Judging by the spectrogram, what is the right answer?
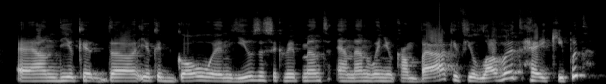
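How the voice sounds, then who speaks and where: With an Eastern European accent, a woman speaks at a moderate pace and fairly low pitch, her intonation fairly even, her loudness very even and her pauses hardly any. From Lithuania (born in Ukraine). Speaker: backpacking guide and trip planning business owner. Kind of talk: interview. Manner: hesitant, many fillers.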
